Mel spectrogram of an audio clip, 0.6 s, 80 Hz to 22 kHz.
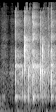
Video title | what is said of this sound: Ceiling water stain paint and pine shelves: Outdoor Fun EP104 | shake it until the ball starts to rattle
